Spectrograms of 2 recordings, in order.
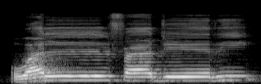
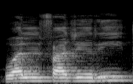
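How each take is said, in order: First: वल फजरी with the लाम held long and very slow; correct recitation. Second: वल फजरी with the लाम cut short and bounced; wrong recitation. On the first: Teacher showing viewers the correct वल फजरी. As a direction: stretch the लाम in वल, smooth and unbroken. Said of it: "लाम को साकिन की हालत में खींचेंगे, लंबा करेंगे". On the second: Teacher showing viewers the common mistake in वल फजरी. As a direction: clip the लाम in वल and jolt it. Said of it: "यू नहीं पढ़ना". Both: Shown as a demonstration.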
